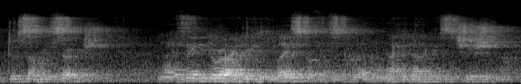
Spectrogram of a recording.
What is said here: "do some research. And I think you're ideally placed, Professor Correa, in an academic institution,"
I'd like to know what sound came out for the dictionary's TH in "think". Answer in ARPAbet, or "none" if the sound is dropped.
TH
